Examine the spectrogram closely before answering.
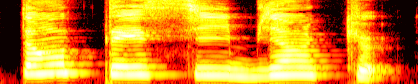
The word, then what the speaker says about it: tant et si bien que: pas voilà donc concentrez-vous tentez si bien que la liaison est obligatoire si vous dites tant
